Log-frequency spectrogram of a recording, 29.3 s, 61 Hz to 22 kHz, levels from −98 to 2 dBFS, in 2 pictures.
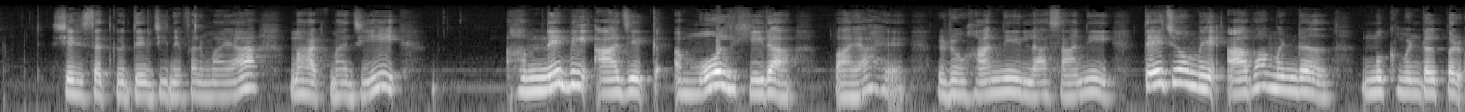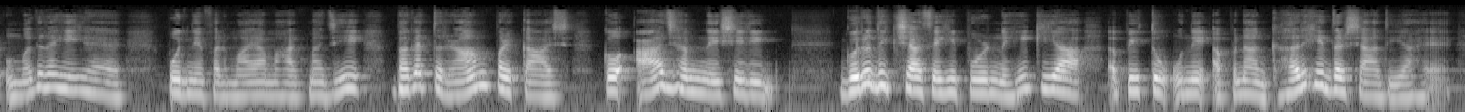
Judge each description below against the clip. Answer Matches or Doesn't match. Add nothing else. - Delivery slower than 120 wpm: Matches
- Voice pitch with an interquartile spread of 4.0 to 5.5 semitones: Matches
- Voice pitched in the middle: Matches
